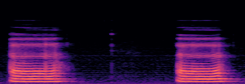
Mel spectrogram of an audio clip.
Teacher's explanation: when you make this sound your mouth should be a little bit open like this uh uh and your tongue should be in the middle of your mouth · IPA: ɜ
